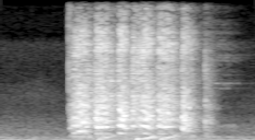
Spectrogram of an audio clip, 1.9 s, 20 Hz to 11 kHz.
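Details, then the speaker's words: 1989 Yamaha Virago 535 parked 4 years, new spark plugs, refitted carbs, no fuel yet: one-second crank with quick even chugs, no firing; starter turns engine over freely, normal cranking. "I'm just going to press start without any fuel. Just make sure she turns over."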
